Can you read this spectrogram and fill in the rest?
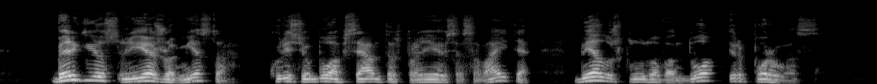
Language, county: Lithuanian, Alytus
